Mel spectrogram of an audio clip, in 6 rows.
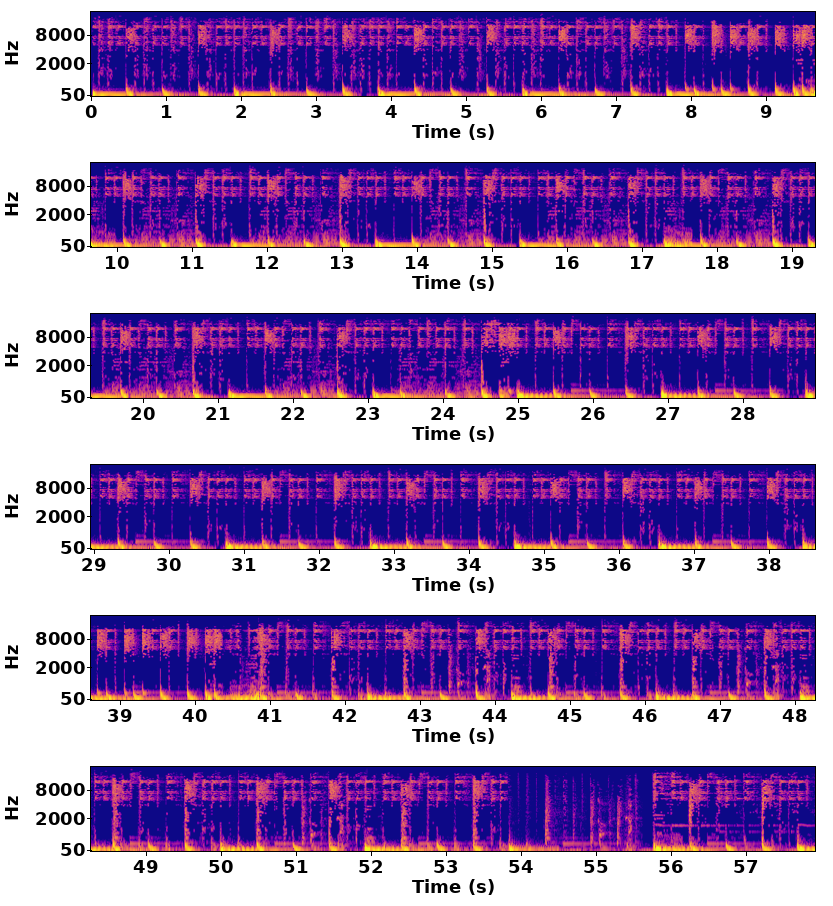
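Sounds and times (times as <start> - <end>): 
instrumental music: 0.0 - 57.9.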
